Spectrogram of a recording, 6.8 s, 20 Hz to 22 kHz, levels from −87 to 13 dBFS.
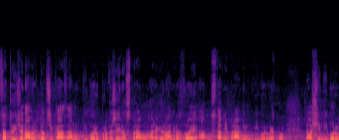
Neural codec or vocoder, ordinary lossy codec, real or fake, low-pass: none; AAC, 64 kbps; real; 14.4 kHz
